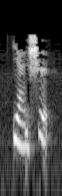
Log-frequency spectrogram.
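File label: "掩饰", Mandarin Chinese; chinese flashcards; hsk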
